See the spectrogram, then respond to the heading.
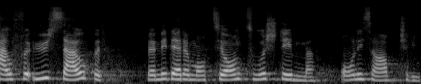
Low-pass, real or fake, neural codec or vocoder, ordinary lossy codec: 14.4 kHz; fake; autoencoder, 48 kHz, 32 numbers a frame, DAC-VAE, trained on Japanese speech; Opus, 16 kbps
